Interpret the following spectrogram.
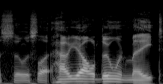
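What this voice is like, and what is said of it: Mixed Texas and English accent. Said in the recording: “his accent is half Texas, half English ... It's just like a conglomeration”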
